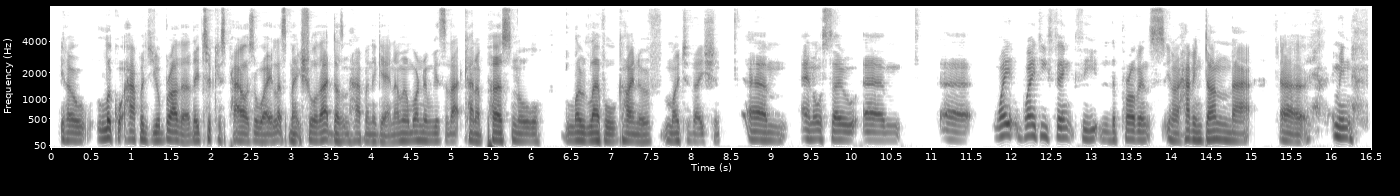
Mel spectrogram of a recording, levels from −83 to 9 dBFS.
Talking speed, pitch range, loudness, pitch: 205 wpm, 110-135 Hz, -27 LUFS, 120 Hz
